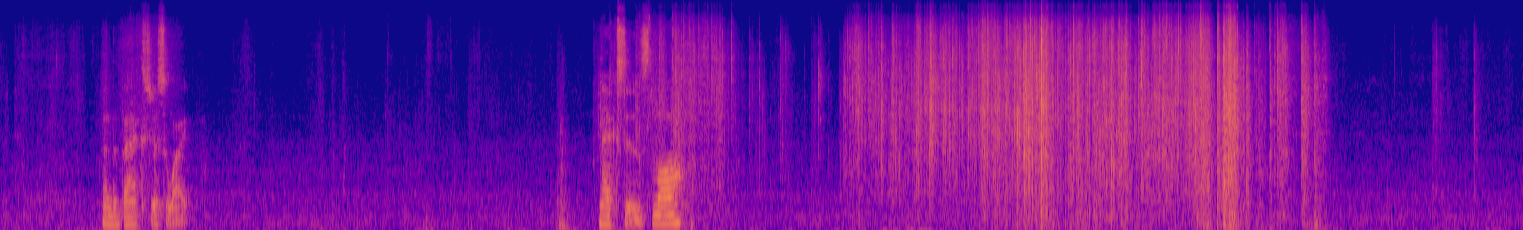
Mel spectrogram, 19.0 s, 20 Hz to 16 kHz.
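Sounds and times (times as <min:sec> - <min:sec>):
plastic packaging crinkling: 0:07.4 - 0:16.6.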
